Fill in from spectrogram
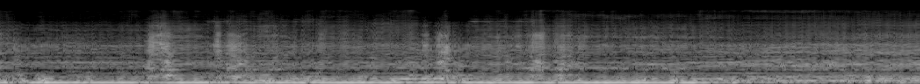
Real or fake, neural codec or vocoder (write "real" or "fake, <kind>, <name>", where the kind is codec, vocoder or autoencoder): fake, vocoder, BigVGAN v2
